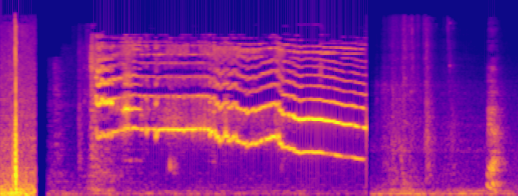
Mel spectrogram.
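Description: A cat gives one long, drawn-out yowl of about three and a half seconds that wavers and then drops in pitch near the end before it is cut off suddenly.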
